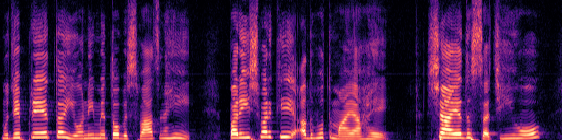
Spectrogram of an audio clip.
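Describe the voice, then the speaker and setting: A woman's voice: high-pitched, lively intonation, normal speed, fairly bright tone, no echo, clean studio sound. A woman reading the lines of a stern village landlord father, in her own voice with firm, plain speech.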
